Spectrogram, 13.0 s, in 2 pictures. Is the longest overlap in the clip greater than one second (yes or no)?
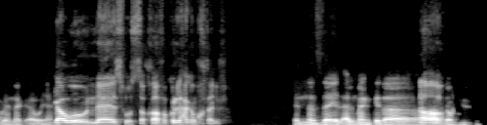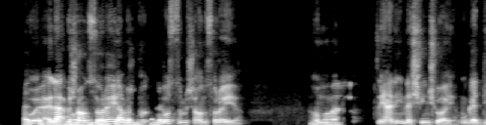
yes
